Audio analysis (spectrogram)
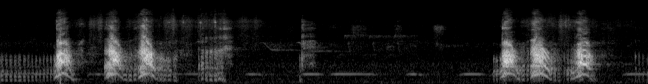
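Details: Dog barking at a lawnmower: two volleys of sharp, harsh barks, about four in quick succession, then a lull and three more, with a faint steady hum running through the gaps.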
